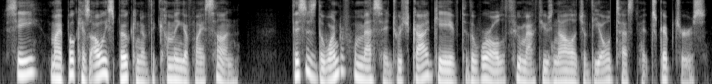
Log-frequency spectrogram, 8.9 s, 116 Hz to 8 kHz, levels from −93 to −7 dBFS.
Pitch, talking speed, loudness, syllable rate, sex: 135 Hz, 210 wpm, -18 LUFS, 5.6 syllables/s, male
